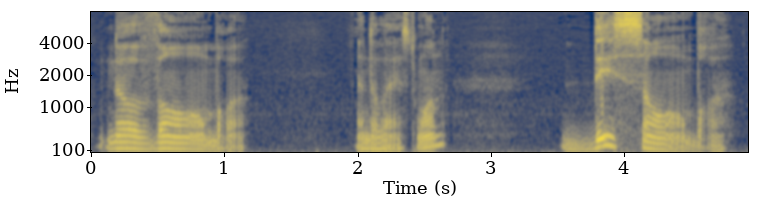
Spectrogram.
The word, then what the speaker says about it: décembre: Décembre, décembre, décembre. Same thing, E-M en, décembre. Okay, so let's repeat them. Juillet, remember this, yeah, yeah, yeah. Juillet. Août, first option. Août, second option. Septembre, octobre, novembre, décembre.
